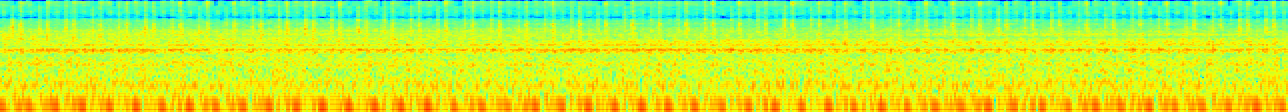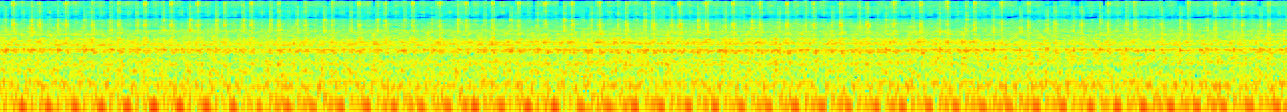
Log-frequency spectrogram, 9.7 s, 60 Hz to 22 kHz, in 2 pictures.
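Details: 2014 Honda NC750X, 55,300 km, idling after first-time valve clearance adjustment: fast, even light ticking about three per second over steady twin idle; valvetrain noise suspected, not confirmed.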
